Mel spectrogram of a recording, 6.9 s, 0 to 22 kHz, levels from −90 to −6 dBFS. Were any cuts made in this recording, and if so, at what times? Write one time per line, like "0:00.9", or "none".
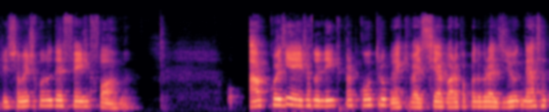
0:01.1
0:03.6
0:03.9
0:04.4
0:04.9
0:05.8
